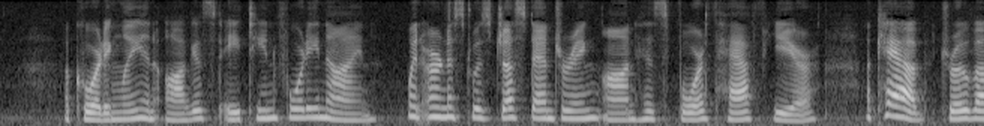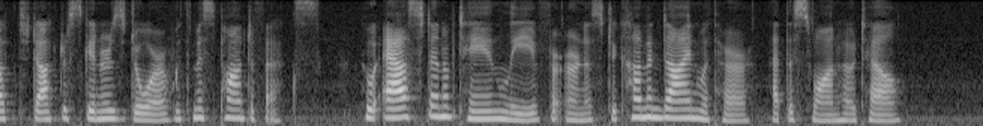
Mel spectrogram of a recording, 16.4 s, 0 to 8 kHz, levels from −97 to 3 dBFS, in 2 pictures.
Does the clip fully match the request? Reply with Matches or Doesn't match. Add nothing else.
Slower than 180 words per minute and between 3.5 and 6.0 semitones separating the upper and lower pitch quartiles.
Matches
